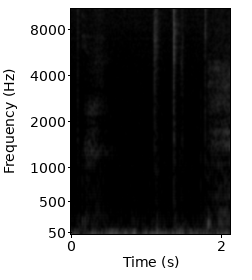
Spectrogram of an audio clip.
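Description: A few faint, sharp clicks of a computer keyboard over near silence, as lines of code are moved in an editor.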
